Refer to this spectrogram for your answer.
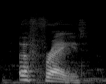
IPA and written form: əfreɪd (afraid)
